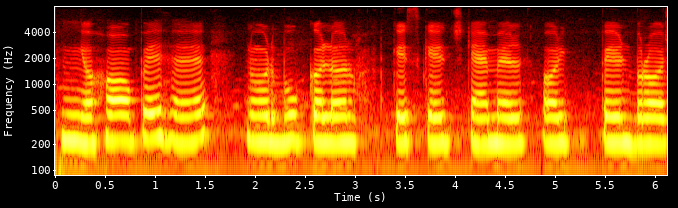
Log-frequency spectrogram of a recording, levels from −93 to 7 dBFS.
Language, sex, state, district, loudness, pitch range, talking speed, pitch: Hindi, female, Odisha, Malkangiri, -14 LUFS, 205-220 Hz, 110 wpm, 210 Hz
